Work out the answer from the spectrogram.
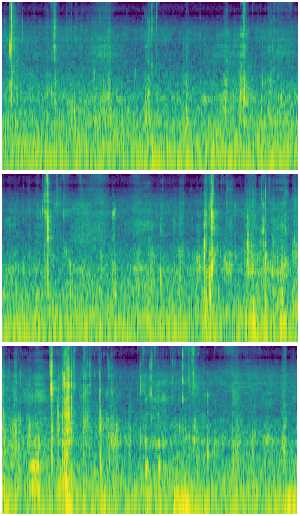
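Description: Close-up chewing and crunching of crisp salad leaves, quiet overall with scattered sharp crunches and clicks.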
